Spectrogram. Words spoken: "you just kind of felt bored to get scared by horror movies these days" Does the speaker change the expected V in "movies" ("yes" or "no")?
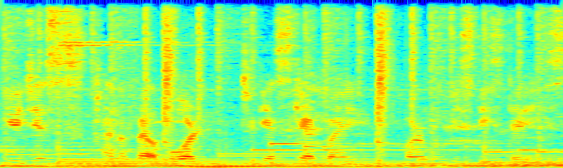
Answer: yes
